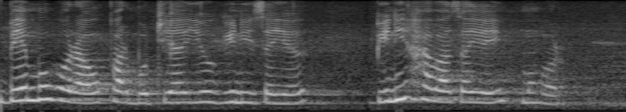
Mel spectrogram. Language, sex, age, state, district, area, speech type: Bodo, female, 18-30, Assam, Baksa, rural, read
